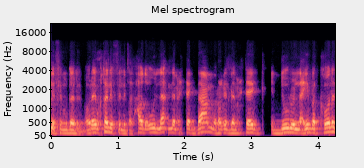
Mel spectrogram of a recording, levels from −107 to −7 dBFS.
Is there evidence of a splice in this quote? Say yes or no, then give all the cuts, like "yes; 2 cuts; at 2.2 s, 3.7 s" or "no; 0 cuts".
yes; 2 cuts; at 1.1 s, 1.7 s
